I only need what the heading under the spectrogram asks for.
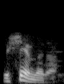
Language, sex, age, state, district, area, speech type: Sanskrit, male, 18-30, Kerala, Thiruvananthapuram, rural, conversation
